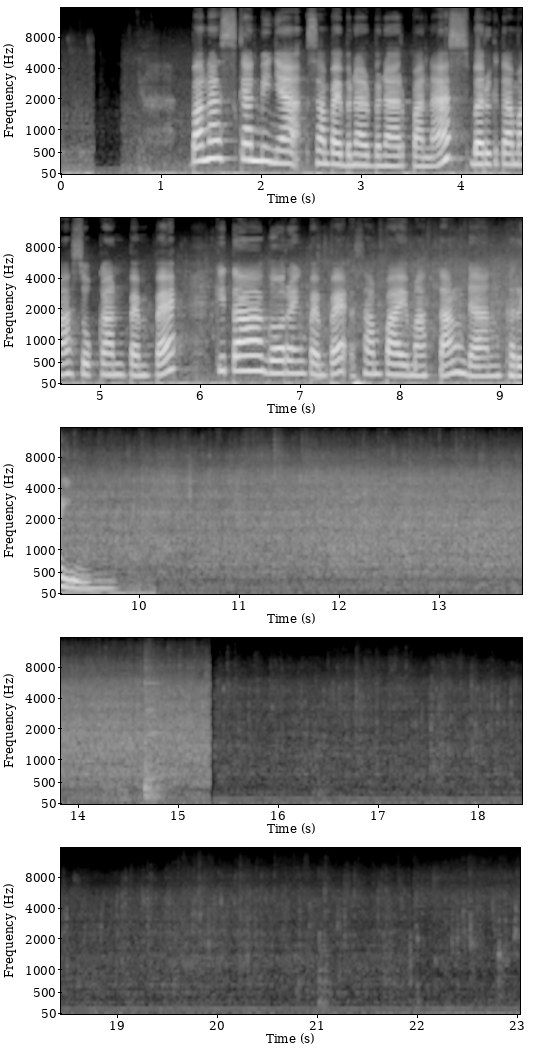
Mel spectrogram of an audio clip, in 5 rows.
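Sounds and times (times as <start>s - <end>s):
fish cakes sizzling in oil: 5.6s - 23.0s.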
